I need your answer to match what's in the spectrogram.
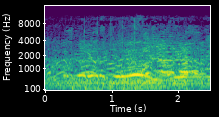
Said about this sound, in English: In the meantime, desperate scenes like this one played out on the border in recent weeks. A crowd of hundreds of migrants packed around a truck distributing food. Mostly men pushed to the front, catching rations thrown into the air.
